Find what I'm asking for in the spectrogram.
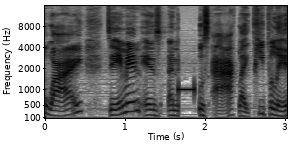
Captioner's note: beep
